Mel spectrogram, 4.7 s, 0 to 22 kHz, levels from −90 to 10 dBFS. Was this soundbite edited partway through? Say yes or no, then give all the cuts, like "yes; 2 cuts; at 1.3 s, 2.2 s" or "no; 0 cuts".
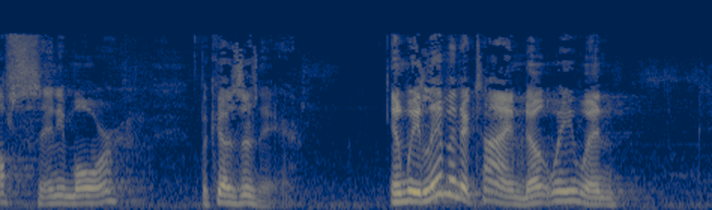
yes; 3 cuts; at 1.0 s, 1.7 s, 3.2 s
